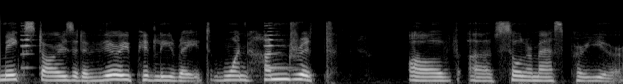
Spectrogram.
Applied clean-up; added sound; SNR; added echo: neural mask model RNNoise.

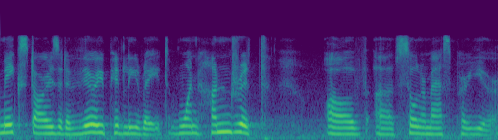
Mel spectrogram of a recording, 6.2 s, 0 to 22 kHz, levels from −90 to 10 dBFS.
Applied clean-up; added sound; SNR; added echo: none; none; none; none.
